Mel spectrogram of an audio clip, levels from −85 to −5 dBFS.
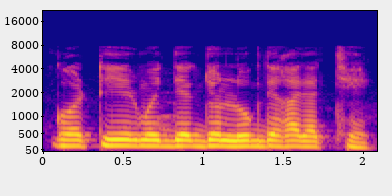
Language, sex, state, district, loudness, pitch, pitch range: Bengali, male, Assam, Hailakandi, -11 LUFS, 160 Hz, 155-165 Hz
